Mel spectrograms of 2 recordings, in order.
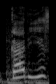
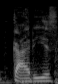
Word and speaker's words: caries: en el caso de la palabra caries que siempre va con s no se dice caries se dice caries y aunque tengas plural una caries tenés una caries ahí lo que hay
